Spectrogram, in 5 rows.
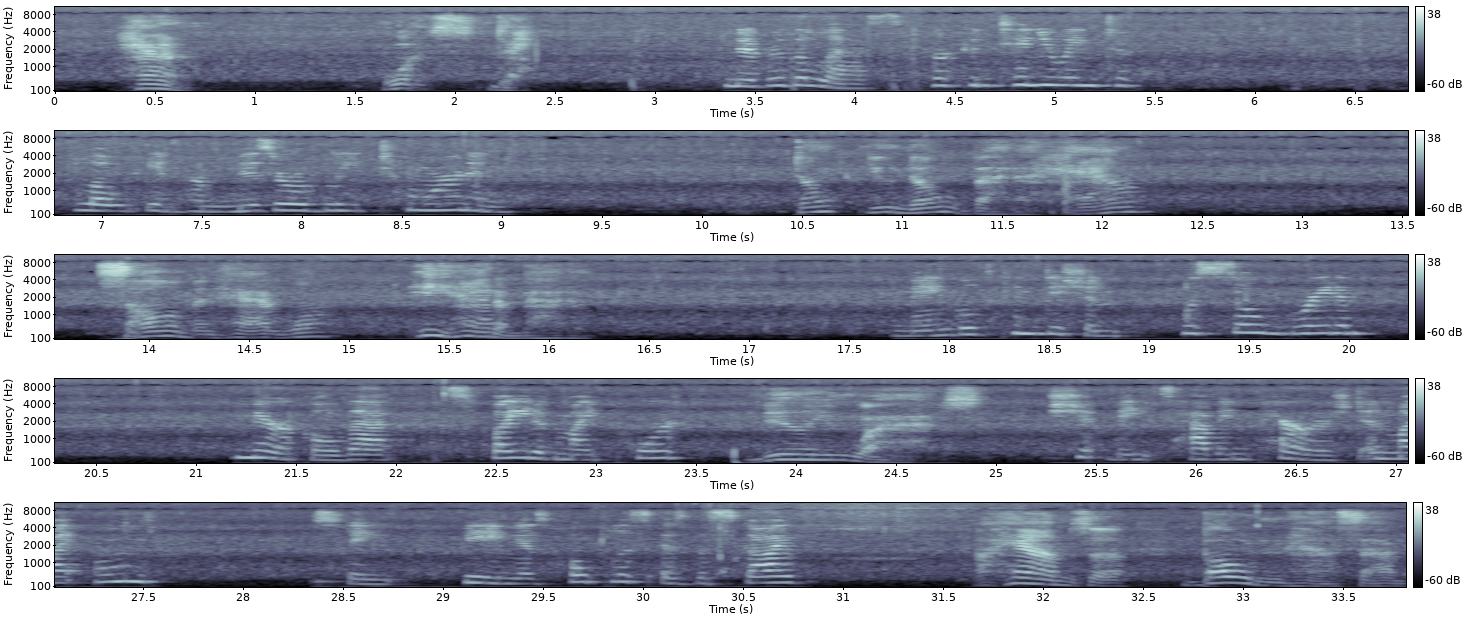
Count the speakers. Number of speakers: two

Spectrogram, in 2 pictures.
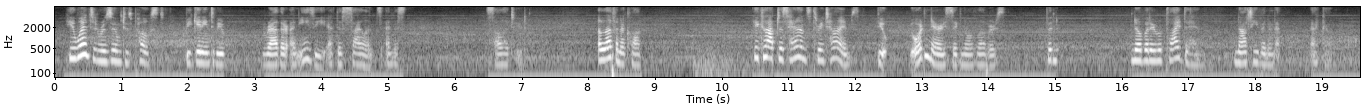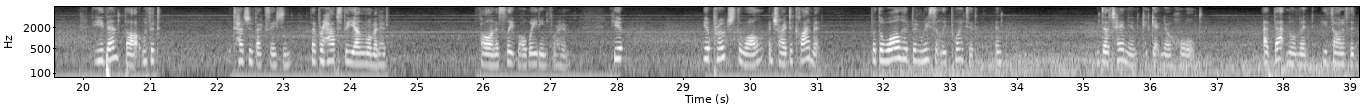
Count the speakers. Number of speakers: one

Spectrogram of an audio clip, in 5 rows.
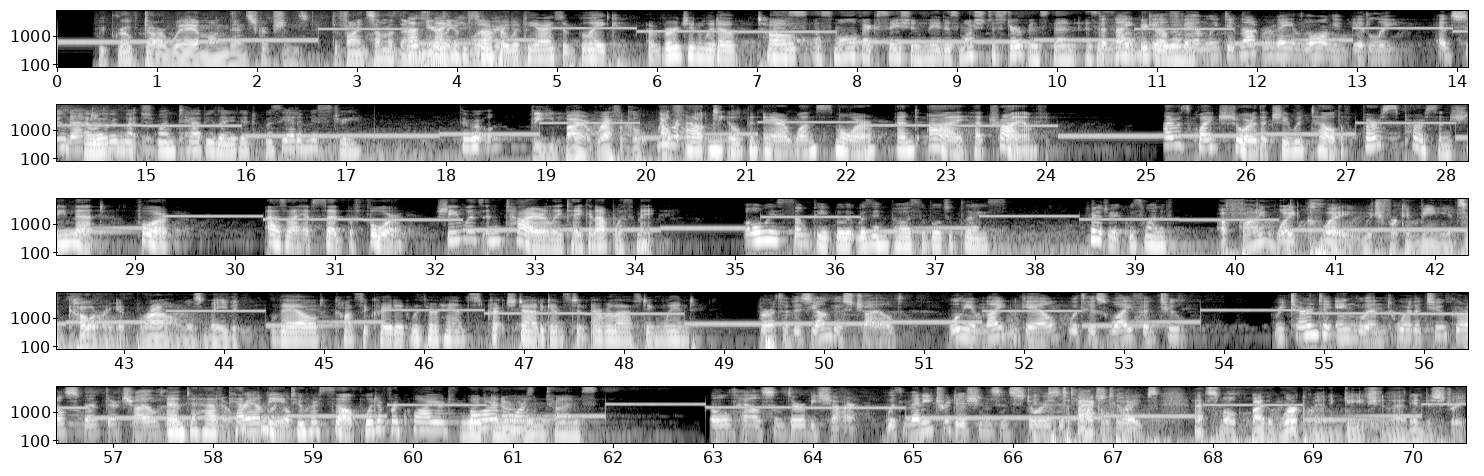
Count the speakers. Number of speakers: seven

